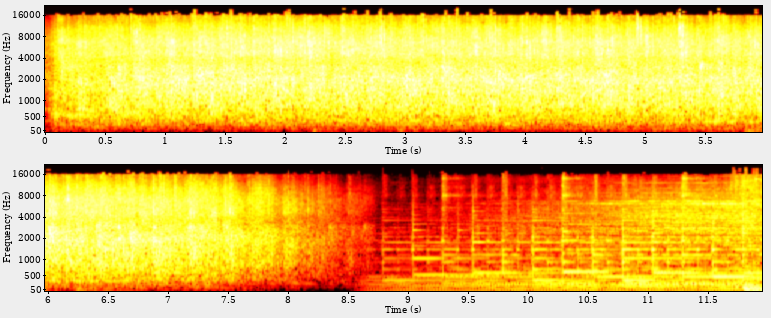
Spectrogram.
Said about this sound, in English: These applause are for you.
